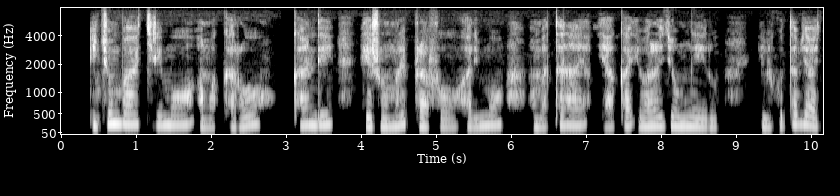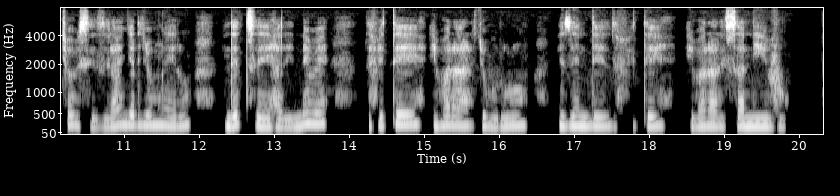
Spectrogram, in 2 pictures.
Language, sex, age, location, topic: Kinyarwanda, female, 36-49, Huye, health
